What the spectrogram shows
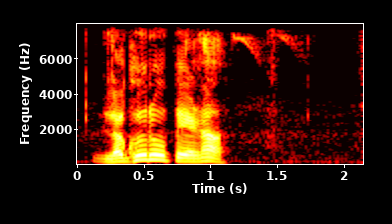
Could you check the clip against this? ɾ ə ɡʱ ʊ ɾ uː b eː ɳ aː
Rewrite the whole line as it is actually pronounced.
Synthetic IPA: l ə ɡʱ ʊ ɾ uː p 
